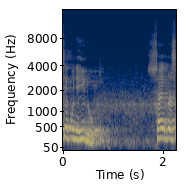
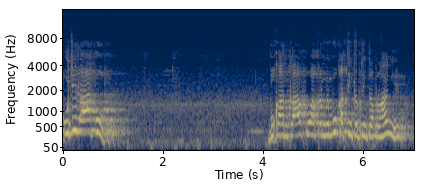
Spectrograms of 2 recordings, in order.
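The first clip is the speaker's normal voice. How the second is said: voice of God; 9 semitones higher than usual. Acted. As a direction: cry out God's challenge from heaven. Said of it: "Tuhan bilang ayat selanjutnya".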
